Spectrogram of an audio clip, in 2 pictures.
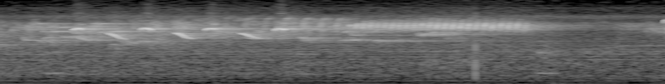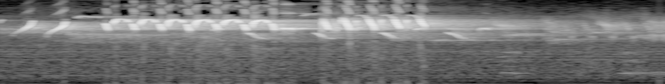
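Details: Eurasian wren wintering in a yard alongside great tits, robins and sparrows until spring: loud, high, rapid bursts of notes and fast rattling trills, a short pause between the first phrase and a longer, louder second one.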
